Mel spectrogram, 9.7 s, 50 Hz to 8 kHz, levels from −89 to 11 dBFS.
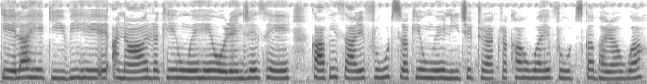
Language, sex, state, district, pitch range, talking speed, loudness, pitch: Kumaoni, female, Uttarakhand, Uttarkashi, 265-280 Hz, 155 wpm, -24 LUFS, 275 Hz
